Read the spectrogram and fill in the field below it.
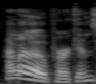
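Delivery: loud, bright mock-friendly hello; cheerful greeting. A narrator's reading. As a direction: greet him with fake cheer. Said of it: "he said cheerfully".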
